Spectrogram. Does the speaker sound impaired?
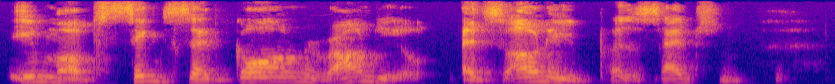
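Yes: stroke with speech impediment; tracheotomy, nasal feeding tube, vena cava filter, right side partly paralyzed; had to learn to speak again, speech impediment still audible, presses more air to sound.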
